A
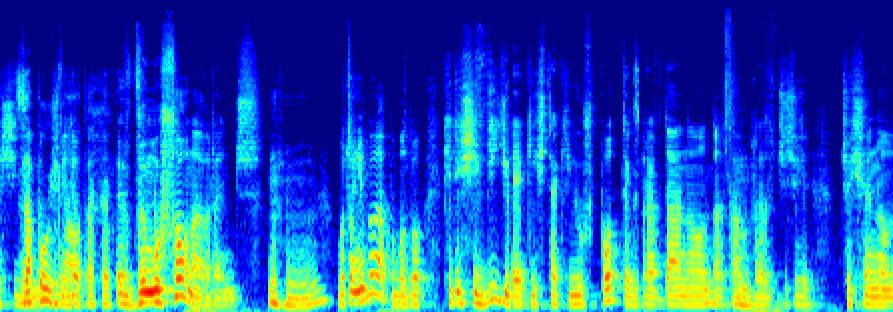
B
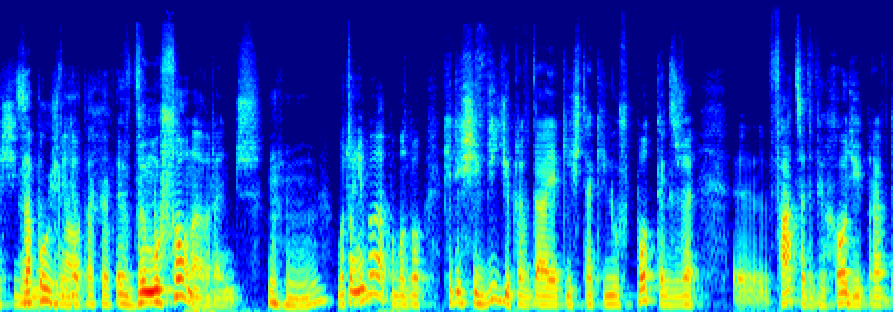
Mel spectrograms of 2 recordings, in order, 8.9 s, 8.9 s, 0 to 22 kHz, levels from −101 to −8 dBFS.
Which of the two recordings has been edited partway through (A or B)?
A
